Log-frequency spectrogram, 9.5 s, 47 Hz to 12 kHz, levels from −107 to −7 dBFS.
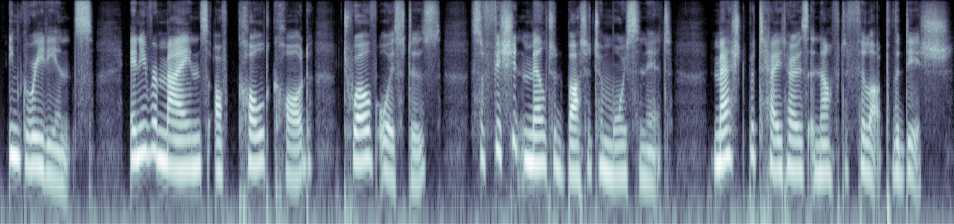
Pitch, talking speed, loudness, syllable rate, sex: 190 Hz, 130 wpm, -21 LUFS, 4.5 syllables/s, female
